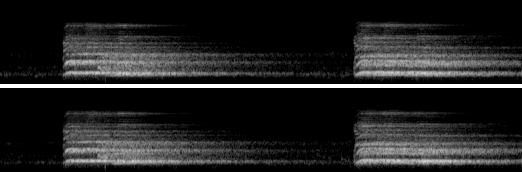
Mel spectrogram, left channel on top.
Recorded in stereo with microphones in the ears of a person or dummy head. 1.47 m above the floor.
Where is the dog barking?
15° left (ahead or behind), 2.5 m.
